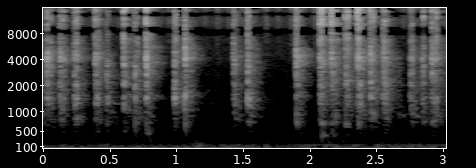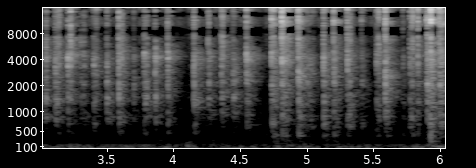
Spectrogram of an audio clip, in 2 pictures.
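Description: Fingertips type and rub across the keys of a black plastic computer keyboard held up close, making a rapid run of bright, crisp clicks with short scratchy rubbing between them. A low, steady hum sits underneath for the first second and a half.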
